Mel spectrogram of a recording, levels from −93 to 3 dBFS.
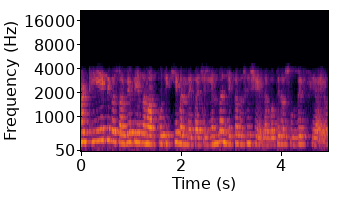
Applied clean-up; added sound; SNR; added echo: none; none; none; reverberation time 0.4 s.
